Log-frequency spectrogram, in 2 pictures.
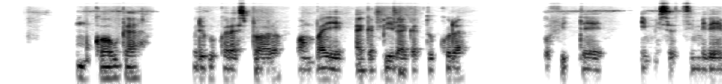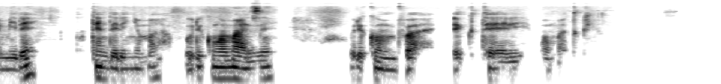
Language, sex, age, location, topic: Kinyarwanda, male, 18-24, Huye, health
